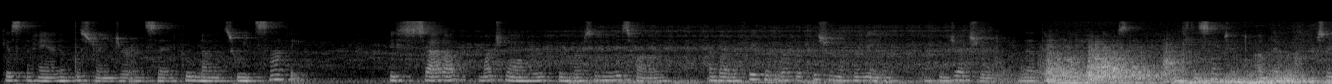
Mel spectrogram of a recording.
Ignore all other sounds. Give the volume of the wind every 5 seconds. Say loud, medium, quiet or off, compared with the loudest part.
off, quiet, loud.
